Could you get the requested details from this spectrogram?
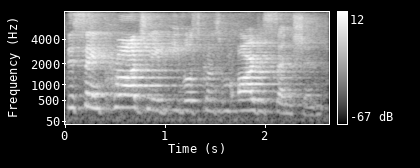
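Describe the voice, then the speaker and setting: Proud fairy queen played by a woman, high voice, declamatory stage Shakespeare, indignant, recorded far off in an echoey hall. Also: expressive, fairly quick, bright, forceful tone. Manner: theatrical, declamatory stage delivery. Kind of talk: Shakespearean verse stage acting.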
